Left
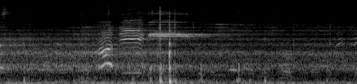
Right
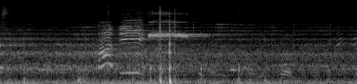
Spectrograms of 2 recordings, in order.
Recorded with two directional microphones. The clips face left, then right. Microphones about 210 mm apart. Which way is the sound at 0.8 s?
45° right (ahead or behind).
